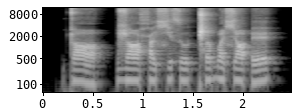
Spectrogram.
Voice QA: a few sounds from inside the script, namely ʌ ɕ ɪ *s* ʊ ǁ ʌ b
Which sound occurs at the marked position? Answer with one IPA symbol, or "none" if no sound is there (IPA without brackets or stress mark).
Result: s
